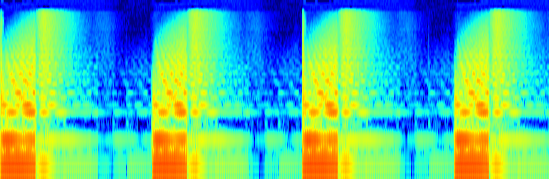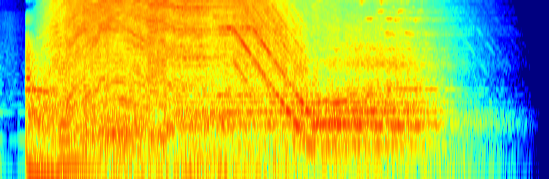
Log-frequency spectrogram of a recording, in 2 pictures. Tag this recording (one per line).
impact
background
futuristic
stinger
woosh
rise
metal
noise
cinematic
game
horror
moves
opening
abstract
metalic
destruction
Sci-fi
transition
morph
dark
atmosphere
scary
transformation
glitch
drone
transformer
hit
